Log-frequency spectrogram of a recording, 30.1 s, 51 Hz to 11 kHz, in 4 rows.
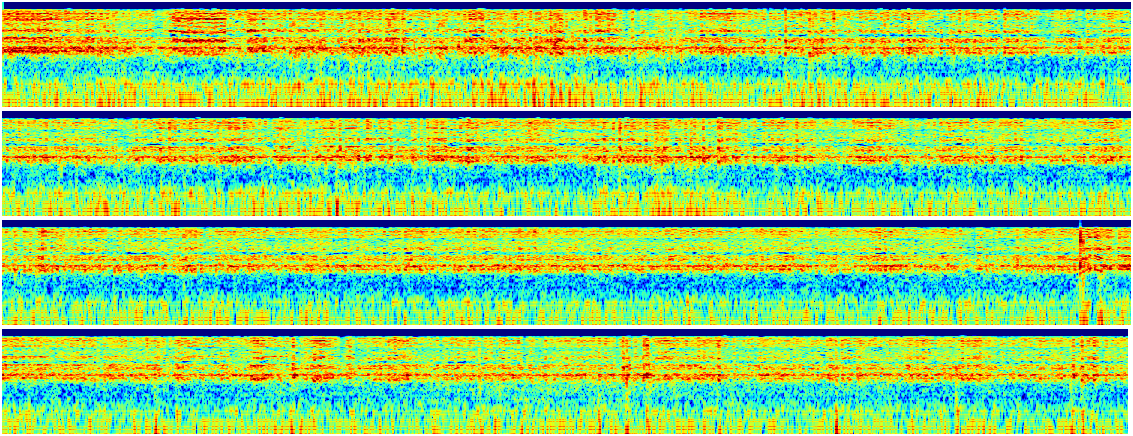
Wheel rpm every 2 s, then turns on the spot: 230, 230, 220, 230, 230, 230, 230, 230, 240, 240, 230, 230, 230, 240, 230.
none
